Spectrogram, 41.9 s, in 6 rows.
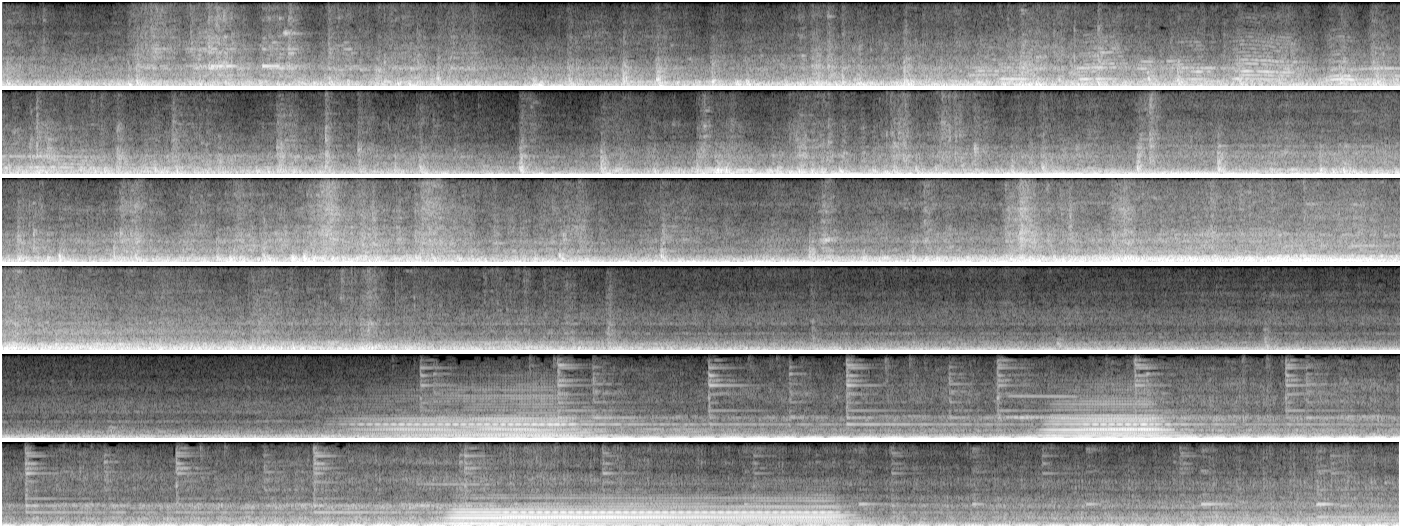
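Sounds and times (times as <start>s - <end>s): train wheels clicking over rail joints: 0.0s - 28.8s, 29.4s - 41.9s
locomotive air horn blasts: 29.6s - 31.3s, 33.1s - 34.1s, 37.1s - 39.3s
crossing bell ringing: 29.6s - 41.9s.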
